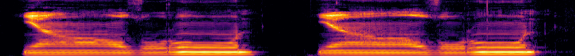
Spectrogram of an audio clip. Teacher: میبینید که نون یک اندازه میغونش پر میشه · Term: غنه پر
